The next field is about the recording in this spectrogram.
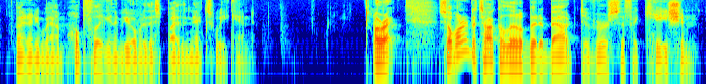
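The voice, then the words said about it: Congested voice from a head cold. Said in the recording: “excuse me for my voice has changed here with I'm fighting a little bit of a head cold”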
